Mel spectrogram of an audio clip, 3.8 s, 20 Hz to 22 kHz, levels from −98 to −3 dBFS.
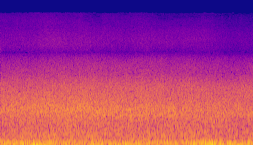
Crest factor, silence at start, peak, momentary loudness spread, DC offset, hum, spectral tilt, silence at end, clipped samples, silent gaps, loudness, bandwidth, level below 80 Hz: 14 dB; 0 s; -8 dBFS; 2 LU; under 0.1%; none; -6.5 dB/octave; 0 s; under 0.1%; none; -24 LUFS; 11.5 kHz; -26 dBFS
